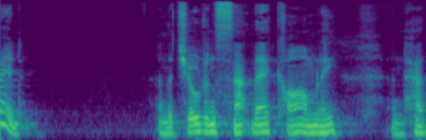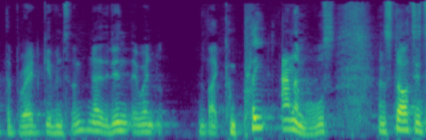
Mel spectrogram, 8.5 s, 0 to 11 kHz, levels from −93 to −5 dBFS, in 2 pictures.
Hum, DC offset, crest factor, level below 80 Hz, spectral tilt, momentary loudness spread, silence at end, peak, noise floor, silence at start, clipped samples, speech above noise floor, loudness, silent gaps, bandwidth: none; under 0.1%; 22 dB; -64 dBFS; -6 dB/octave; 15 LU; 0 s; -6 dBFS; -74 dBFS; 0 s; under 0.1%; 46 dB; -28 LUFS; none; 11 kHz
